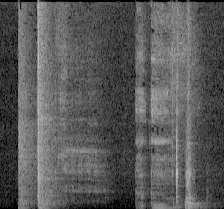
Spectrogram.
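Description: Copper measuring scoop knocking against a drip coffee maker's filter basket as ground coffee is tipped in: one sharp knock near the start, then a few quick taps near the end.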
